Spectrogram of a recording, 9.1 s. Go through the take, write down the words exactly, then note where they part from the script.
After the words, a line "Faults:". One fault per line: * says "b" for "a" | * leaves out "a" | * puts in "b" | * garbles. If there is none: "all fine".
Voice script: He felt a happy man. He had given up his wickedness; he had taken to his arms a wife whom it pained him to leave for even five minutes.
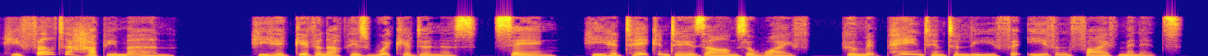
He felt a happy man. He had given up his wickedness; saying he had taken to his arms a wife whom it pained him to leave for even five minutes.
Faults:
* puts in "saying"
